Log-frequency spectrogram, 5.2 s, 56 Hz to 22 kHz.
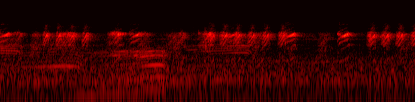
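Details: Nest-cam recording of long-eared owl owlets near Missoula, 25 April 2024 at about 05:05, being fed by their mother after she takes prey from the male; rapid high chirping series plus a few lower tonal wavering calls.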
